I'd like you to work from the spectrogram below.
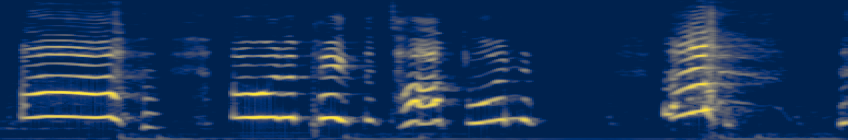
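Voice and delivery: high, drawn-out squeal through laughter; real helpless high-pitched giggling; laughing hard. Real, not acted. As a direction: crack up while talking. Cracking up over the game choice.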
